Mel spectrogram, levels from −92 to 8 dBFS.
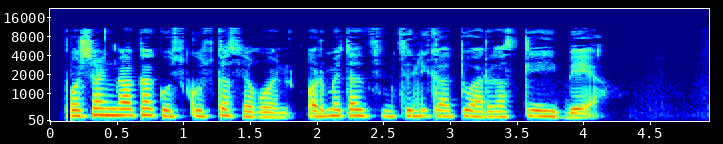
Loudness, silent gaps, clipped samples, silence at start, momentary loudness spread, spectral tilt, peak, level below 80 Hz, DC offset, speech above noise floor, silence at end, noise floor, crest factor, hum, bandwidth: -20 LUFS; none; under 0.1%; 0.15 s; 8 LU; -6.5 dB/octave; -2 dBFS; -60 dBFS; under 0.1%; 51 dB; 0.85 s; -70 dBFS; 18 dB; none; 11.5 kHz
